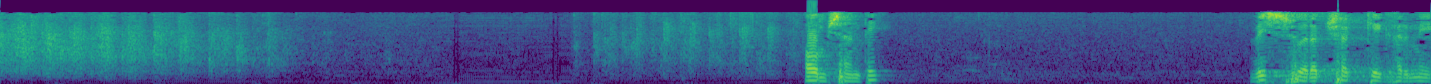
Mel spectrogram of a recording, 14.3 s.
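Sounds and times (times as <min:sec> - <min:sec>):
crowd applause: 0:00.0 - 0:04.0, 0:05.7 - 0:08.2
speech: 0:08.1 - 0:08.9, 0:12.6 - 0:14.3.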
